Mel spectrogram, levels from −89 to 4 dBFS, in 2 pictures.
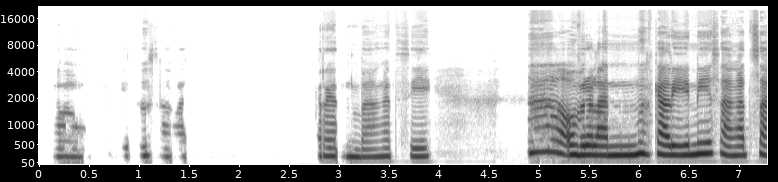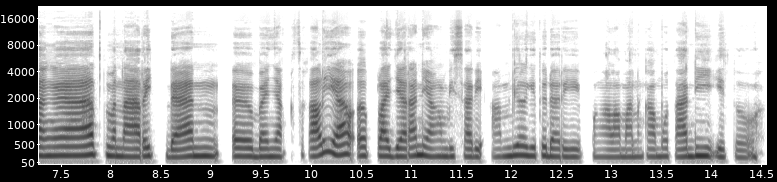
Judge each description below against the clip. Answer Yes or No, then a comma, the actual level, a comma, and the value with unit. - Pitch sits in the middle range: No, high, 210 Hz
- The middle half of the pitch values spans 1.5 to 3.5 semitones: Yes, narrow, 2.5 semitones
